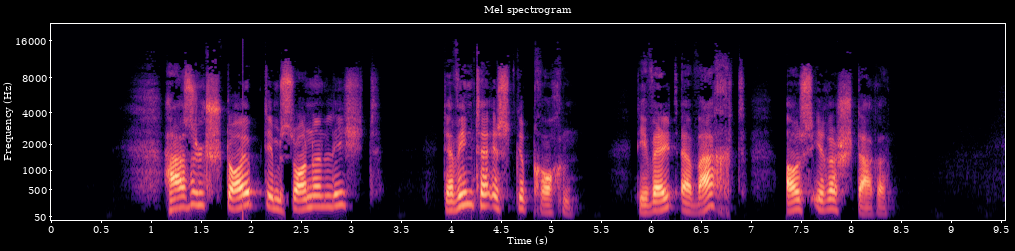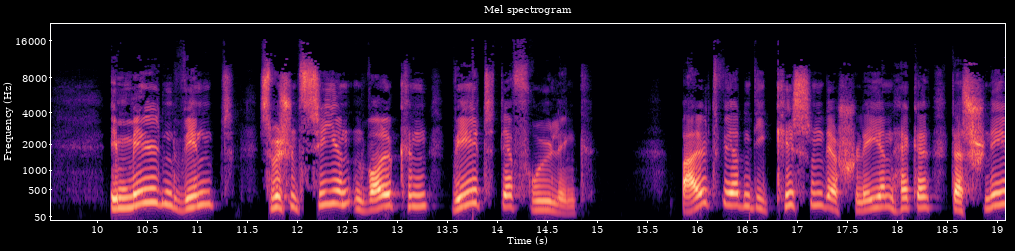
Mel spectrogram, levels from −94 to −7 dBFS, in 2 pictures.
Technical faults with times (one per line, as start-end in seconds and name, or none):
1.91 dropped samples
4.20 dropped samples
13.75 dropped samples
